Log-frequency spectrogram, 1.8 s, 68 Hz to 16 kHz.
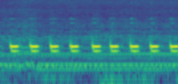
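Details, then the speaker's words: Beeping right after takeoff from a new DJI Mini 4 Pro drone at about 50% battery; sharp high-pitched beeps, about five per second, steady, getting worse when descending; owner suspects a proximity sensor warning of being too close to something. "so I don't know if you can hear that but you can hear like a a beeping noise I guess that's a bit like a sensor that's telling me I'm too close to something so if I come down that beeper noise gets worse"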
